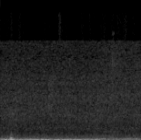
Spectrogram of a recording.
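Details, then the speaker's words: Simulated virtual-reality patient, heart heard by stethoscope: a very slow heart rate (bradycardia); the examiner wonders whether a third-degree block or a STEMI might cause it. "what's the first thing you notice about listening to this heart tone that is slow af my friend"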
